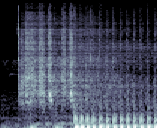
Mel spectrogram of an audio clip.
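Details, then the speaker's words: Yamaha ATV engine right after carburetor cleaning, reassembly and float adjustment; starts on choke at first pull and settles into an even, steady putt of about eight beats a second with no misses; normal start and idle. "Pull the choke. Starts right up."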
